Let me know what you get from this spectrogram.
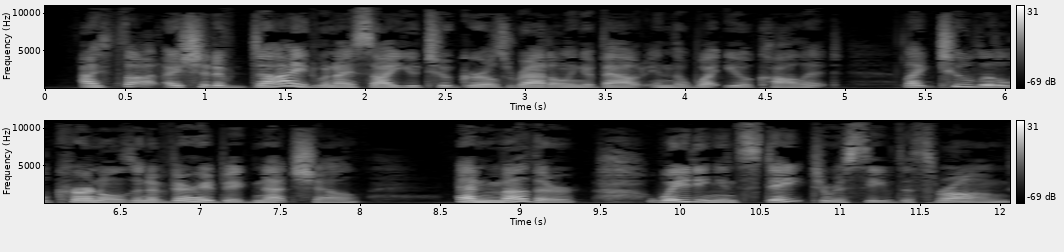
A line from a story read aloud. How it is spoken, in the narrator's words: sighed Joe, quite spent with laughter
